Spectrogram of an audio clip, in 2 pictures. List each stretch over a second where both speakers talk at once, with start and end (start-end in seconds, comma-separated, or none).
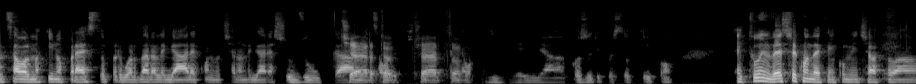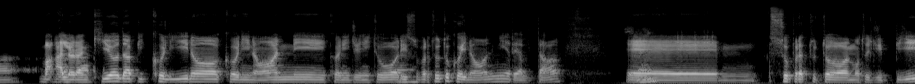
3.4-4.7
